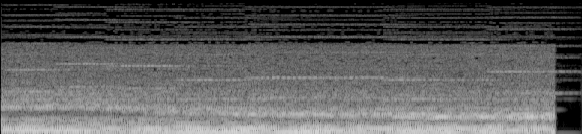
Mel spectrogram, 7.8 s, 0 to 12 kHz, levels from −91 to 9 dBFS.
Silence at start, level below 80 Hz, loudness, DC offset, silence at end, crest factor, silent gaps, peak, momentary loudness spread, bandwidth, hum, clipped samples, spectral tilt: 0 s; -18 dBFS; -19 LUFS; 2%; 0 s; 12 dB; none; -4 dBFS; 3 LU; 8.4 kHz; none; under 0.1%; -8 dB/octave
